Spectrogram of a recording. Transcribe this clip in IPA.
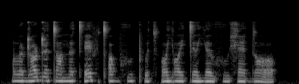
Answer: lˠ ə ɖ ɒ ɖ ʌ t ɒ n̪ ʌ tʼ ɛ f tʼ ɒ b xʷ ɛ pʼ ʊ t͡sʼ ɔ j ɔ e̯ t ə j ɜ xʷ i x æ d ɔ

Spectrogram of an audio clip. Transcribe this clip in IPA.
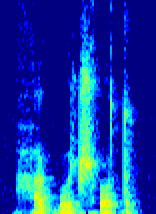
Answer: h a kʷ ɯ t͡ʃʰ o t

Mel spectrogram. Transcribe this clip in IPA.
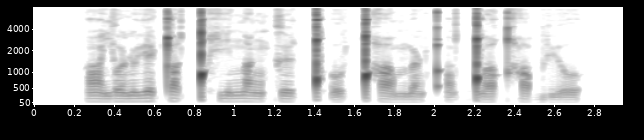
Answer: ɑ̃ j o ɳ y e̯ ʈ ɑ ǃʰ i n̪ ɑ ŋ k ø ǃʼ o ǃʰ ɑ m ø ɳ qʼ ɑ̃ ŋ͡ǃ o qʰ ɑ b y o̯

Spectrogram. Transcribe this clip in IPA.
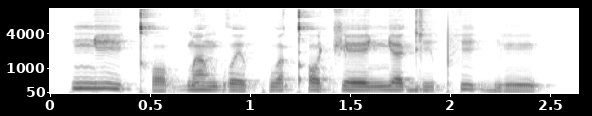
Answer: ɲ iː˦˨ kʰ ɔ˨˦ ɡ͡b ã˦ ɡʷ eː˨ kʷ a˦ kʼ ɔ˦ t͡ʃ eː˦ ɲ ɛ˦ ɡ i˨˦ pʰ i˦˨ ɡ͡b ĩ˨

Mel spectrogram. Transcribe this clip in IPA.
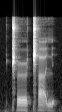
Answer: ǁ ə˞ ǁ a lʲ

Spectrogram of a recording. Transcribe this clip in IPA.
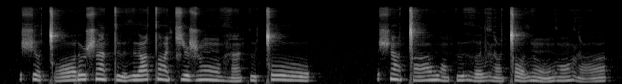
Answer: ʃ ɤ˧˩˧ ɡ͡ǀ ɔː˩˧ ɾ o˥˧ ʂ ã˥˧ t ɯ˧˩˧ ð ɯː˧˥ tˤ ɑ̃˥˧ t͡ɕ ɯ˥˧ ʐ õː˥˧ ɦ ã˩˧ k ɯ˧˩˧ ǀ oː˥˧ | ʃ ɑ̃˥˧ ǀ ɑ̃ː˧˥ w ɔ̃˩˧ k ɯ˧˥ ɦ ɤ˩˧ l ɣ ɑ̃˩˧ ǀ ɔ˧˩˧ ð õː˧˩˧ ɣ ɔ̃˧˥ ɣ ɑ̃˩˧

